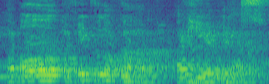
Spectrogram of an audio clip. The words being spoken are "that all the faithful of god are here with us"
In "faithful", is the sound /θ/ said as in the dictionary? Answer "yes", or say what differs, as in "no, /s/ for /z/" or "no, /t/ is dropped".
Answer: no, /t/ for /θ/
